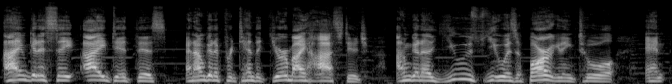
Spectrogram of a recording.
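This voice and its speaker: A man's voice: sits high, normal speed, creaky, bright, forceful tone, faint music behind, full character voice. A man voicing an anxious, well-meaning young hedgehog hero in improvised livestream roleplay, hesitant and stammering as he rambles reassurances. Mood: awkward scheming. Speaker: livestream performer answering donor messages.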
